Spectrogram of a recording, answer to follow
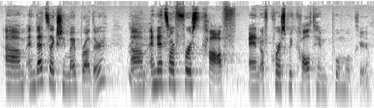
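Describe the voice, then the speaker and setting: A young woman from southeast Austria giving a conference talk as a company founder, often pausing with fillers and restarting her sentences. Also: fairly high pitch, a bit bright, slight background noise. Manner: hesitant, many fillers and restarts.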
